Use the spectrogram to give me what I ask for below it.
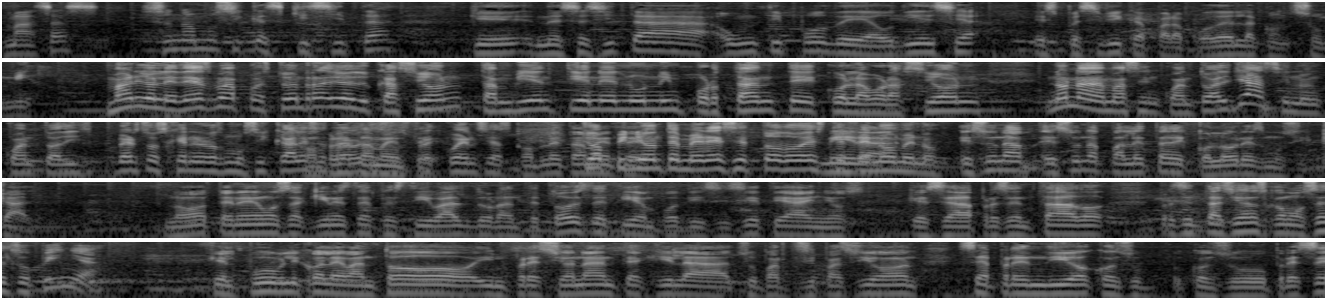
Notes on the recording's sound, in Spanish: Tertulia radiofónica en el 17º Festival Internacional de Jazz de la Riviera Maya. Transmitido el domingo 1 de diciembre de 2019 desde el Festival de Jazz de Riviera Maya.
